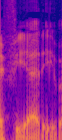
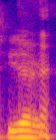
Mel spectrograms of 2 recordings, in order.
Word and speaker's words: Fieri: I just want to clear the record to say that his name is Guy Fieri, by the way. – Is it Fieri? I don't know how to pronounce yes. – it. – Yes. – Fieri? I call him Flavortown. – Flavortown. – Well, that's the Mandela effect, because it was always Fieri.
